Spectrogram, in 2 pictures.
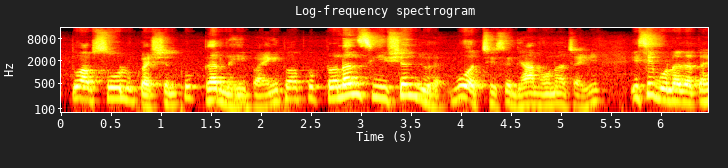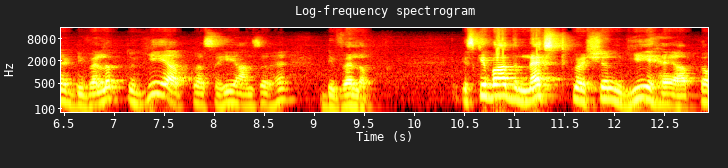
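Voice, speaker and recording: Indian man teaching pronunciation, fairly high voice. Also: darkish tone. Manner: explains slowly, repeats words for drill. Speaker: English teacher. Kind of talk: exam-prep lesson.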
